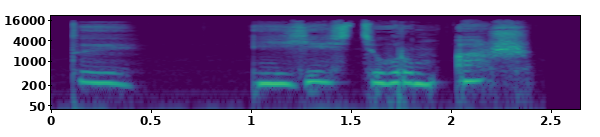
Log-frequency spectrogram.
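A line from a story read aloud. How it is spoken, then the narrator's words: Whispered. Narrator (Russian): прошептала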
